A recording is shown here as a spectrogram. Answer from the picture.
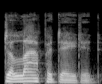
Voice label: "dilapidated", American; ə - ɪ

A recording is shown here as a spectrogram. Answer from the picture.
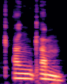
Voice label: "K'ank'an", Maya; amarillo

